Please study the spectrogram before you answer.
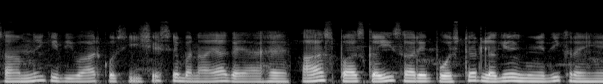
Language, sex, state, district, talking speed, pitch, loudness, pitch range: Hindi, male, Jharkhand, Ranchi, 190 wpm, 145 Hz, -17 LUFS, 135-160 Hz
